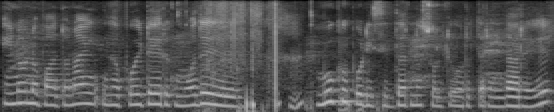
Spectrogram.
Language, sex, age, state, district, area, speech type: Tamil, female, 45-60, Tamil Nadu, Sivaganga, rural, spontaneous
